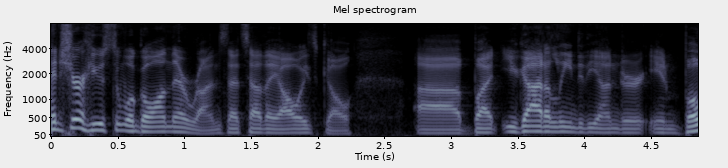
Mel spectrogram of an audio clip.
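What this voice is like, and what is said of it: Usual voice. Nothing is said of it.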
